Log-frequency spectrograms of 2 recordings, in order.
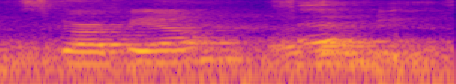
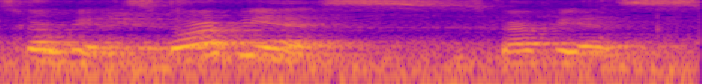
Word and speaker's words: Scorpius: I believe I'm pronouncing Draco's son's name right. Scorpio. Scorpius.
